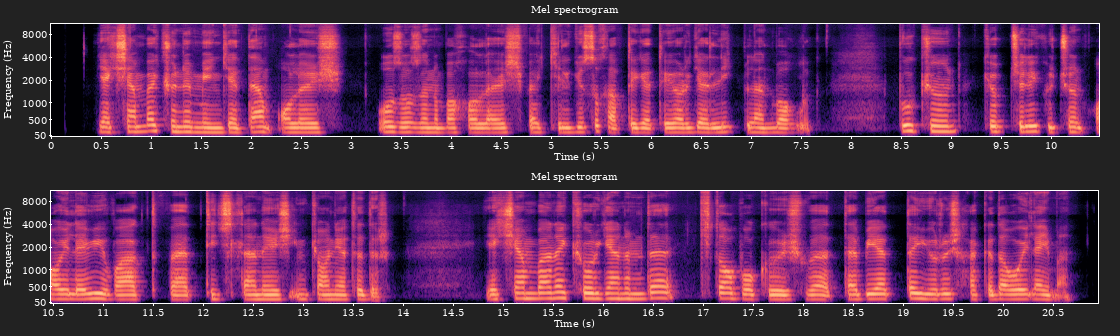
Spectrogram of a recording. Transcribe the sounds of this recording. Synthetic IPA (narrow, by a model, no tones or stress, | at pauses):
jakʲʃambakʲʰʊnɪme̞ŋɡʲad̪amɒlˠɪʃ | ɵzɵzɪnɪbaχɒlaʃv̥akʲʰelɡʲʊsɪχaft̪ʰaɡʲat̪ʰajːɒɾɡʲaɾlɪk̚ʲbɪlanbɒʁlˠɨ̰q | b̥ʊkʲʰʊn | kʲʰɵp̚t͡ʃʰɪlɪkʲʊt͡ʃʰʊnɒɪlavɪjvaq̚t̪vat̪ʰɪnt͡ʃlanɪʃɪ̰mkʰɒnijat̪ʰɪd̪ɪɾ | jakʲʃambanɪkʲʰɵɾɡʲanɪmd̪a | kʲʰɪ̥t̪ʰɒpoqʰɨʃvat̪ʰabiat̪ːajʊɾɪʃhɑqʰɨd̪aojlajma̰n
